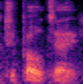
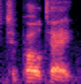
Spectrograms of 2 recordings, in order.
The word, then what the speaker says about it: chipotle: people don't say chipotle they don't even pronounce the whole thing it's chipotle i didn't even know it had a l in it for how long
